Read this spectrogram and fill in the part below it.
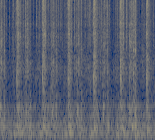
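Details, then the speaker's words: Repaired Marchant XL mechanical pinwheel calculator, crank turned forward and backward: crisp regular clatter about three per second, counter runs both ways and tens carry works (except first counter position). Normal crank operation with tens carry working. "turn this crank my counter goes forward backwards my counter goes backwards"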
